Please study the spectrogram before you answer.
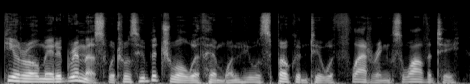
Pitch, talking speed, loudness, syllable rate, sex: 110 Hz, 215 wpm, -18 LUFS, 6.2 syllables/s, male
